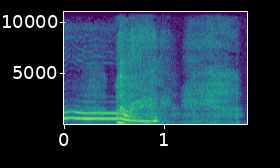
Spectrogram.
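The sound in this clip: A person's voice imitates a dog howling: a held nasal note, then a louder, higher wail that slides downward, followed by a softer breathy tail.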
